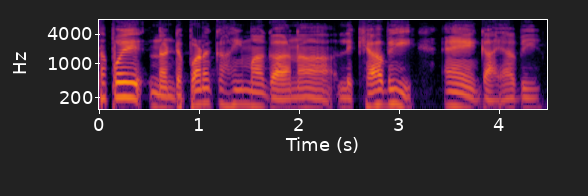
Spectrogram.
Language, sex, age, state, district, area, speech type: Sindhi, male, 30-45, Delhi, South Delhi, urban, spontaneous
